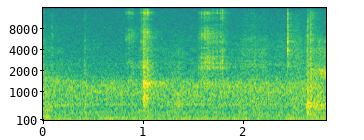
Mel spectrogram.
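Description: Scissors snip through denim while jeans are trimmed into no-sew shorts, giving a few quiet, scattered cuts with a rough rasp and brief crisp clicks over a faint room hush.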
